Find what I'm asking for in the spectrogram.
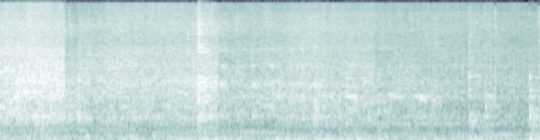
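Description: Red ground masala paste hits hot oil with crushed garlic in a pan for fish curry. It produces a loud, steady, close sizzle and spatter that runs throughout, with a brief burst at the start.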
